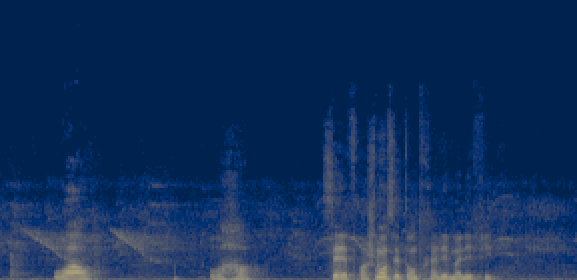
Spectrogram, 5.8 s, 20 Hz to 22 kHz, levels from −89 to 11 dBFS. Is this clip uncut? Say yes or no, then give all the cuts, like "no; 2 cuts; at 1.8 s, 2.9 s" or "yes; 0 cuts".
yes; 0 cuts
